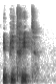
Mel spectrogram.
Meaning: epitrite
- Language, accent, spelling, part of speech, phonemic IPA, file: French, France, épitrite, noun, /e.pi.tʁit/, LL-Q150 (fra)-épitrite.wav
